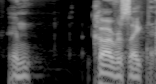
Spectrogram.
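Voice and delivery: usual speaking voice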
